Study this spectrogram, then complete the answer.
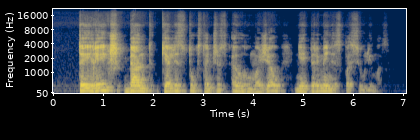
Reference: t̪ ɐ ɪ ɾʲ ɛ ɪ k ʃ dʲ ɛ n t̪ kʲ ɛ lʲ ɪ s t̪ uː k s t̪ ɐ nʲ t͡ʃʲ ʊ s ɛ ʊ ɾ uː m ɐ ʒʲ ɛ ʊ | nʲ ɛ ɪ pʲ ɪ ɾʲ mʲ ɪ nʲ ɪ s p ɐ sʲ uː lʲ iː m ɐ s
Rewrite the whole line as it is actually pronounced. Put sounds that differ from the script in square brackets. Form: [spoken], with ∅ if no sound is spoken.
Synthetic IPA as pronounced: t̪ ɐ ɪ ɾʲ ɛ ɪ k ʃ [bʲ] ɛ n t̪ kʲ ɛ lʲ ɪ s t̪ uː k s t̪ ɐ nʲ t͡ʃʲ ʊ s ɛ ʊ ɾ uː m ɐ ʒʲ ɛ ʊ | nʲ ɛ ɪ pʲ ɪ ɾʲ mʲ ɪ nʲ ɪ s p ɐ sʲ uː lʲ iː m ɐ s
